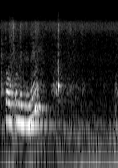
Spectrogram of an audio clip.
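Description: A brief spoken word, then wet spinach leaves squelching and crackling as a hand squeezes them in a perforated stainless-steel colander, with a few light clicks against the steel.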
